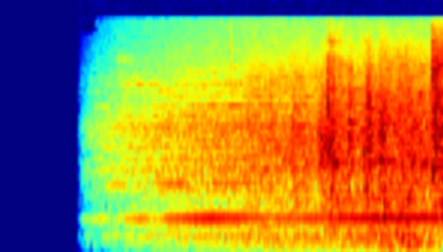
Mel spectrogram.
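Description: Silence, then a rumbling mechanical noise fades in over the first couple of seconds. A steady hum runs through it, and irregular clattering builds near the end.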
